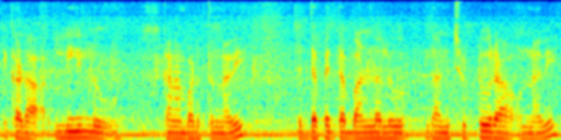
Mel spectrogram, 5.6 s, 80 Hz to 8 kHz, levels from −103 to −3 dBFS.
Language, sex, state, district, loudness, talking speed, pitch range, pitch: Telugu, male, Telangana, Hyderabad, -18 LUFS, 95 wpm, 120-155 Hz, 125 Hz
